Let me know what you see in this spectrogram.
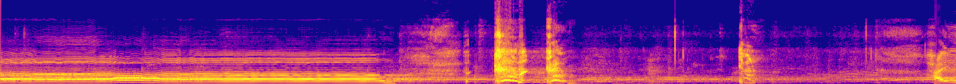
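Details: A sustained chanted Maghrib call to prayer (adhan) breaks off midway into several abrupt coughs and throat clearing.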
